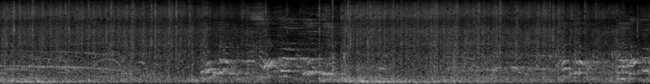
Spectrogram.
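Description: Crowd chatter in a sports arena: a steady wash of many voices, with higher voices standing out about three seconds in and again near the end.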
